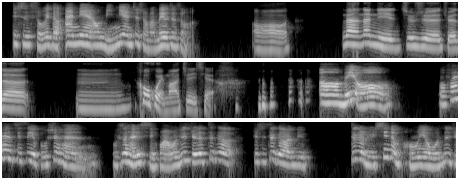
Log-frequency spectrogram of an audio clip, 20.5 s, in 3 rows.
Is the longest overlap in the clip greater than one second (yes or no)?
no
